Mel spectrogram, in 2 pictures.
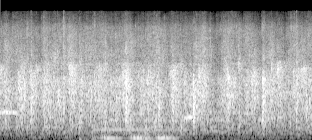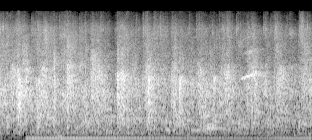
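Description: Crowd applauding, dense clapping throughout, with a low steady hum coming in about halfway through.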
